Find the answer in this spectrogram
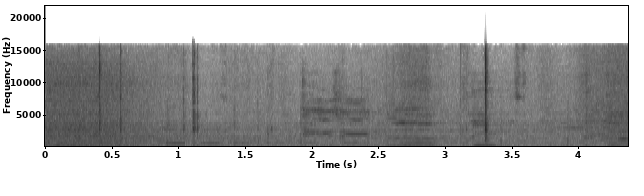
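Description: BMW 3 Series' Business CD radio playing music through the car speakers, with a few sharp clicks as its buttons are pressed.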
